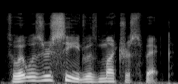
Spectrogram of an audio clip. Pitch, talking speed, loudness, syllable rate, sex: 125 Hz, 235 wpm, -17 LUFS, 6.1 syllables/s, male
